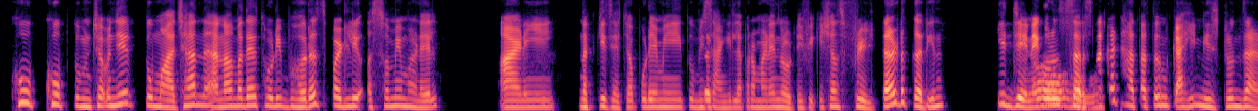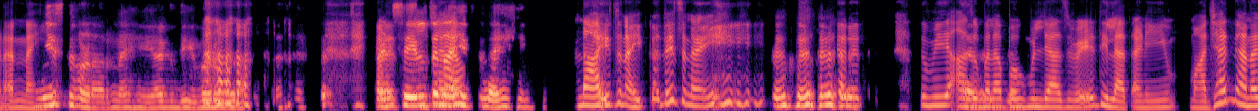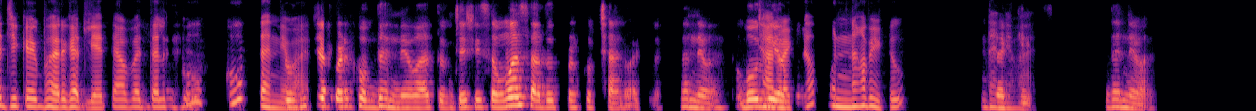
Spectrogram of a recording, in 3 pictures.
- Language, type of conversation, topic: Marathi, podcast, सूचनांवर तुम्ही नियंत्रण कसे ठेवता?
- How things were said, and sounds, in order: in English: "फिल्टर्ड"; joyful: "जेणेकरून सरसकट हातातून काही निसटून जाणार नाही"; laugh; laughing while speaking: "बरोबर बोलतात"; chuckle; laughing while speaking: "नाहीच नाही, कधीच नाही"; laugh; chuckle; tapping; other background noise; chuckle; stressed: "संवाद"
